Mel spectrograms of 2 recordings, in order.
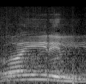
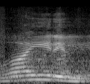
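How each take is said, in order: No difference in how they are said.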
